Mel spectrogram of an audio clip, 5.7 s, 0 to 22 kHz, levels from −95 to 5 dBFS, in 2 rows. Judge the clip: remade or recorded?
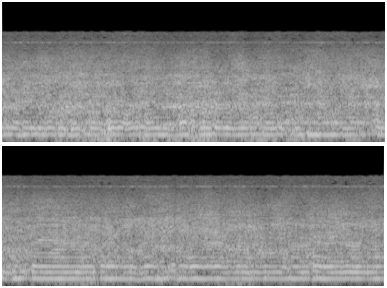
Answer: remade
